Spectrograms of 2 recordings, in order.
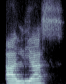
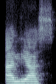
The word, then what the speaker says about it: alias: Not alias. You know when you're saying your name and you need to add another name. So you hear people say my name is Bua Alias Mun something like that. It's not alias it's alias. Alias. So it's alias.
